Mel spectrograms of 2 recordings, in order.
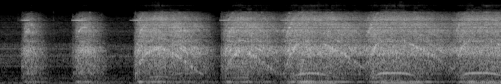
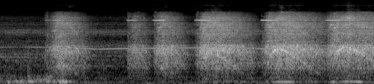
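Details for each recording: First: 1/10 Holden Heroes VE SS Ute RC car with replaced brushless motor and Hobbywing ESC, belt drive to all wheels: short throttle blips building to a smooth high whine rising and falling cleanly, no grinding; normal brushless motor run. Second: 1/10 RC Holden VE SS Ute after replacing the brushless motor and ESC: bursts of sharp ratcheting, about one and a half a second, as the cooling fan spins up, because wiring is catching the fan blades.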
